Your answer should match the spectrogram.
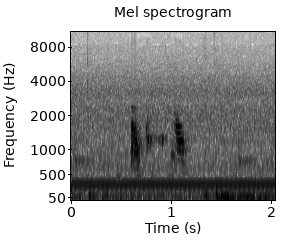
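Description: Two brief, halting syllables of a speaker's voice coming through an online call, over a steady electrical hum and low rumbles on the microphone.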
